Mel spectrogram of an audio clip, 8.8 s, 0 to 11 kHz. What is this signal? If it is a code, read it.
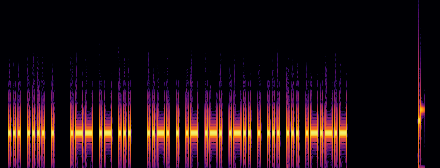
Morse code, heard as a keyed tone, about 25 wpm, 700 Hz. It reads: SHE WAS FEARLESS.
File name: practice / 25wpm / Sentences with 4-Word Phrases - 25wpm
